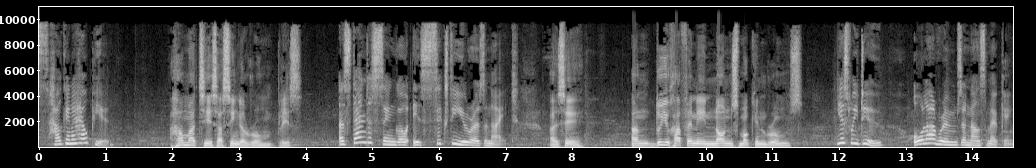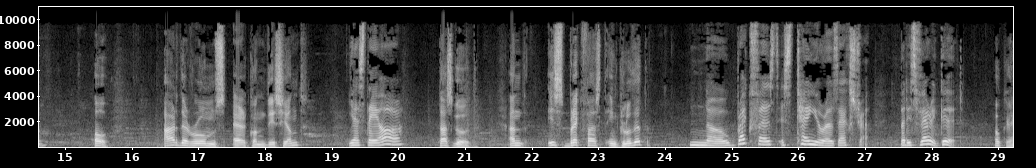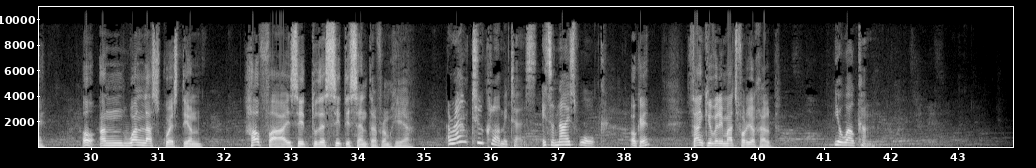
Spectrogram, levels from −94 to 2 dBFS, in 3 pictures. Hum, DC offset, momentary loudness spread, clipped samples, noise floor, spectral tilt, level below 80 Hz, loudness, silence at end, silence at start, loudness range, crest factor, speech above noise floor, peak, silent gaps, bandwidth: none; under 0.1%; 13 LU; under 0.1%; -58 dBFS; -4 dB/octave; -48 dBFS; -15 LUFS; 1.55 s; 0 s; 3 LU; 16 dB; 43 dB; 0 dBFS; none; 10.5 kHz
